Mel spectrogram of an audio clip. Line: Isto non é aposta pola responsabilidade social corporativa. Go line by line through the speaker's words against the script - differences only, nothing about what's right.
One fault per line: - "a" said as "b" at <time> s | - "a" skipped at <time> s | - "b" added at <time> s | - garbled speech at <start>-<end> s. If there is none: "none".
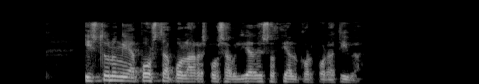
none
